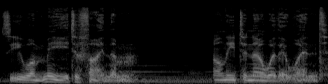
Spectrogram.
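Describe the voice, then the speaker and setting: A man's put-on character voice, very deep, low and raspy, with lively intonation and very even loudness, at a moderate pace over clear background music. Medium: video game. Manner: terse, dry, understated.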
